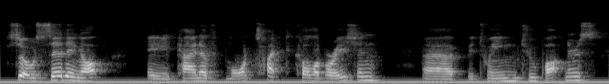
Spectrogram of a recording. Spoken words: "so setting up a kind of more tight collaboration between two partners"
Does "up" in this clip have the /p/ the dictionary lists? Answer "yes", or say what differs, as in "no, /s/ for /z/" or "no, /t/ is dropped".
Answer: yes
